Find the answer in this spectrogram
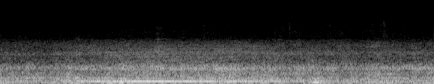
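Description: Train noise aboard an MTR Tuen Ma line CRRC Changchun train: a steady low rumble, with a low hum that holds for about two seconds in the middle.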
